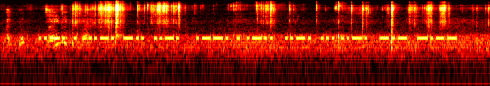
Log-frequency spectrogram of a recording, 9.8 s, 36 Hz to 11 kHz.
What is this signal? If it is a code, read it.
Morse code (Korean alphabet), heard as a keyed tone, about 22 wpm, 880 Hz, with the noise inside a car. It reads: 나는 작년에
